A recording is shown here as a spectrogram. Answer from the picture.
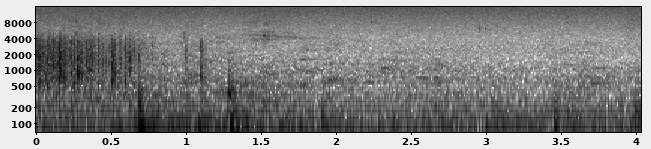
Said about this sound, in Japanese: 始まった！ すごい。花火の音ってこんなに大きいの？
